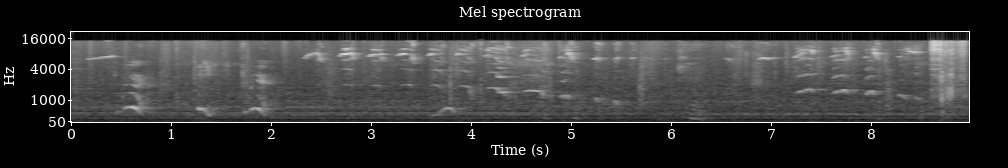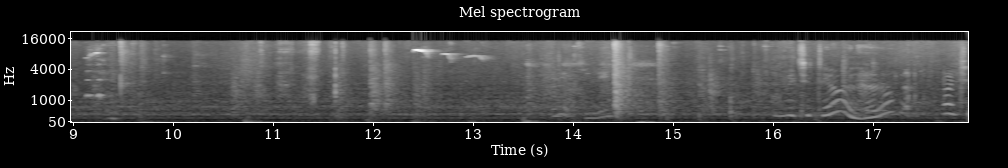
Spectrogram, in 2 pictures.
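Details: Brock, a Wheaten Terrier puppy, indoors; high thin whimpers and squeaky yips, some rising and falling, scattered through the clip with a person talking softly to him.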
